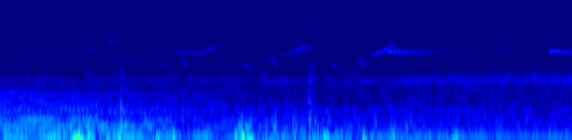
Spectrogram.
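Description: A small bird giving a series of short rising chirps outdoors, over the fading tail of soft ambient background music.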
